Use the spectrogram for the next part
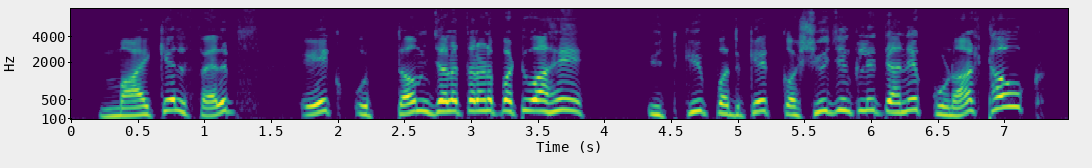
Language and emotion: Marathi, surprised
